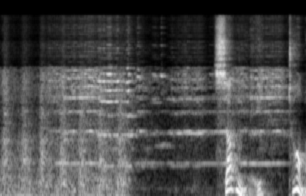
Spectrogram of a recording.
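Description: Steam engine brakes squeal as the engine slows to a stop.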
